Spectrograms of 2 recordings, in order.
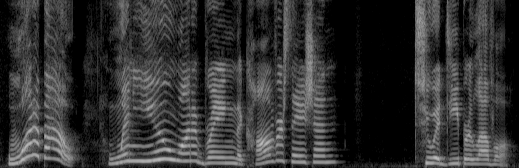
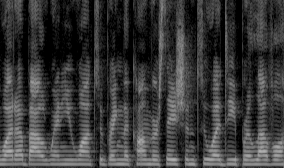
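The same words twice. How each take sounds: First: It is broken into chunks by pauses. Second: It is said fast with no pauses. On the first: The speaker calls it right. "So did you see how I paused" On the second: The speaker calls it wrong. "This is without any chunking"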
